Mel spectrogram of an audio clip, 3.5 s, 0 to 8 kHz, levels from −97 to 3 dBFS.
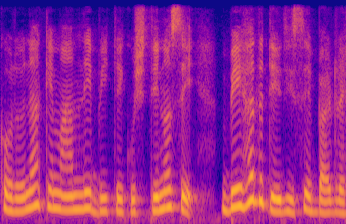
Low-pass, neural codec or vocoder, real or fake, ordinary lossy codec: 7.2 kHz; codec, 16 kHz in and 24 kHz out, 0.9 kbps, LongCat-Audio-Codec, fine tuned four codebook decoder; fake; none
